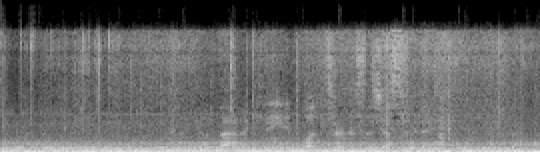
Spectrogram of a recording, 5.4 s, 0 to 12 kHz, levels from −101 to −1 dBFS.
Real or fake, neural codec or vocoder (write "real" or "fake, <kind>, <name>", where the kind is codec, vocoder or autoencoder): real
